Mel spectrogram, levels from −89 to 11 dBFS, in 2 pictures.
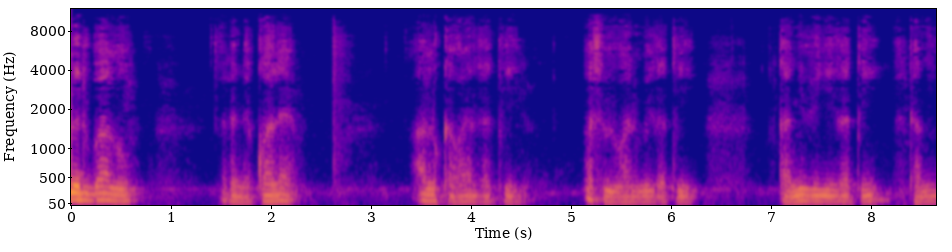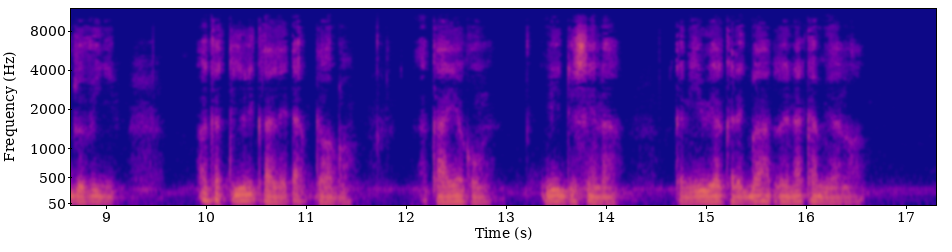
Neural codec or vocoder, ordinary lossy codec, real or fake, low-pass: codec, 24 kHz, 0.9 kbps, WavTokenizer, medium speech release version 2; AAC, 32 kbps; fake; 10.8 kHz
